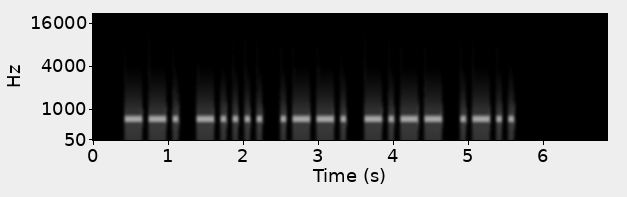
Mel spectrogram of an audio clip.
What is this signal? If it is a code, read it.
Morse code, heard as a keyed tone, about 15 wpm, 700 Hz. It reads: G6PYL
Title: DXCC-100 Call Signs - 5 Characters - Repeated 2x - 15wpm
